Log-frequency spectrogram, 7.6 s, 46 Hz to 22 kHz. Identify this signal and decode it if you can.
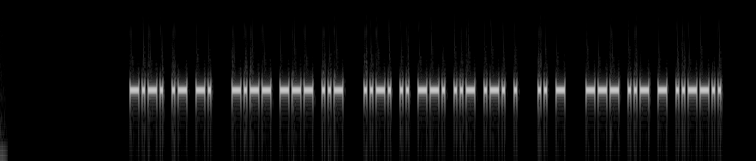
Morse code, heard as a keyed tone, about 40 wpm, 700 Hz. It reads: CAN YOU FIGURE IT OUT?
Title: Sentences from Top 1000 Words - Review Part 2 - 40wpm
